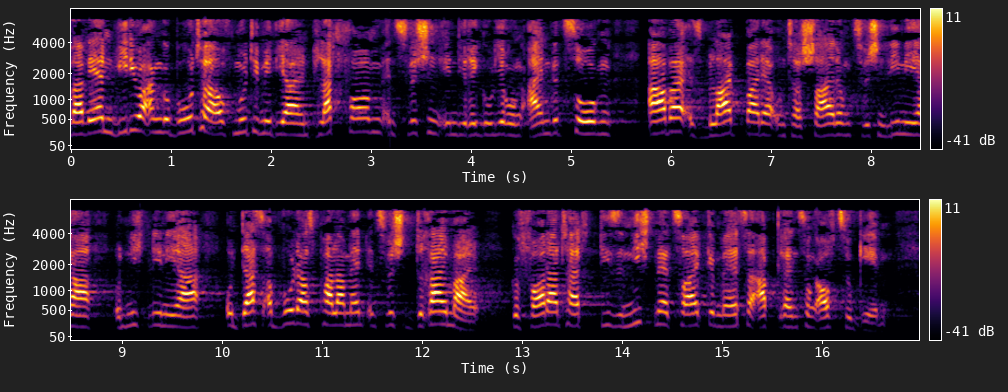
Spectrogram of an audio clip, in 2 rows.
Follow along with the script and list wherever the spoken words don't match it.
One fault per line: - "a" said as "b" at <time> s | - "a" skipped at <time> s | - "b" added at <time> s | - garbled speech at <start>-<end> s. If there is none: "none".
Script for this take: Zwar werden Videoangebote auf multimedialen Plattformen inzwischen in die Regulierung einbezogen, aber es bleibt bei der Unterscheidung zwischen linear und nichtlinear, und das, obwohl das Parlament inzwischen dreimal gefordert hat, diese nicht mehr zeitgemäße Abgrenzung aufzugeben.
none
